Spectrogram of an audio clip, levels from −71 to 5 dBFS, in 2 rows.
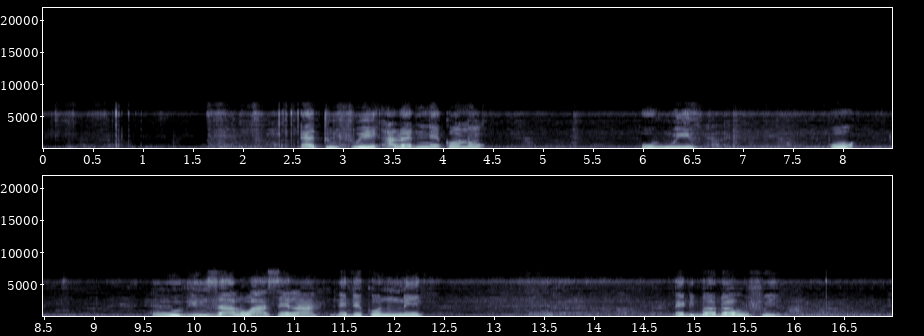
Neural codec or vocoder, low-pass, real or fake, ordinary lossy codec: codec, 16 kHz, 2 kbps, FunCodec, trained on LibriTTS, 25 frames a second; 7.2 kHz; fake; MP3, 64 kbps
